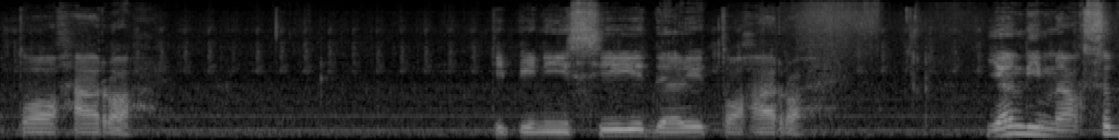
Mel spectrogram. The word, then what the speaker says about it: thaharah: Tulisannya taharah, tapi bacanya toharah.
